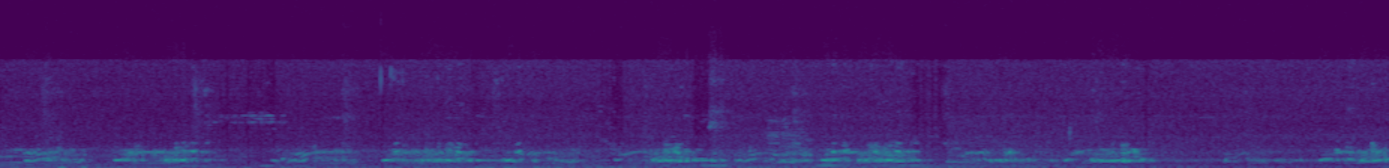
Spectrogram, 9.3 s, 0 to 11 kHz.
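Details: Pediatric stridor: repeated harsh, high-pitched musical noise with each breath, about 40 a minute, from a narrowed upper airway.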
